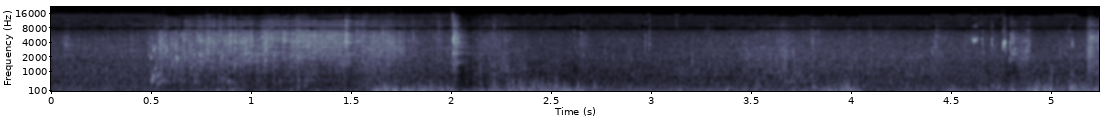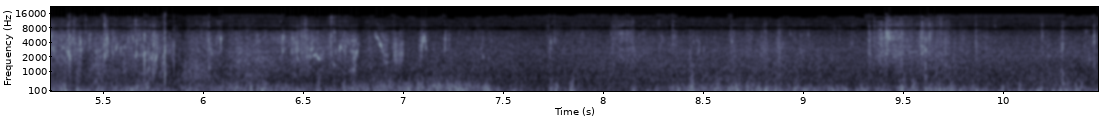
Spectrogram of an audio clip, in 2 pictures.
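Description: Water sloshing and churning as a sand scoop digs into the sandy bottom of shallow bay water and is worked back up, with wind buffeting the microphone. There is a sharp knock about two seconds in.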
